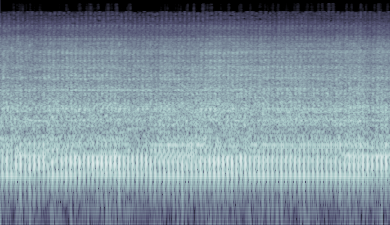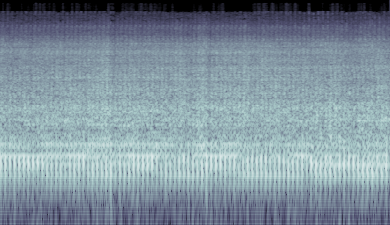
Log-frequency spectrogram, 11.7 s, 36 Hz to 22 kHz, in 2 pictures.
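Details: Old single-cylinder Briggs & Stratton clamped on bench with new Champion J8C spark plug, running on life support, not yet warmed up: steady even beat about 220 per minute, hammering exhaust bark; runs smoothly, normal running.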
